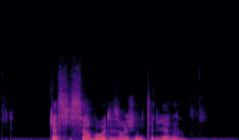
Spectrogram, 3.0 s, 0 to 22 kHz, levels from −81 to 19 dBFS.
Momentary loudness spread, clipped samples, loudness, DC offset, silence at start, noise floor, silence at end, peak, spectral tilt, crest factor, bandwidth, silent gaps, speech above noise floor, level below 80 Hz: 8 LU; under 0.1%; -31 LUFS; under 0.1%; 0.05 s; -52 dBFS; 0.15 s; -12 dBFS; -5 dB/octave; 20 dB; 12.5 kHz; none; 23 dB; -50 dBFS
